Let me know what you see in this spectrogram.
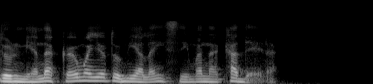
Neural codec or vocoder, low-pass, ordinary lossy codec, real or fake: codec, 16 kHz, about 1 kbps, DyCAST, with the encoder's durations; none; none; fake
